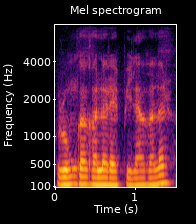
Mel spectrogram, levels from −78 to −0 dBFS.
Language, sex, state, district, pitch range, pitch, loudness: Hindi, male, Tripura, Dhalai, 125-140 Hz, 130 Hz, -14 LUFS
